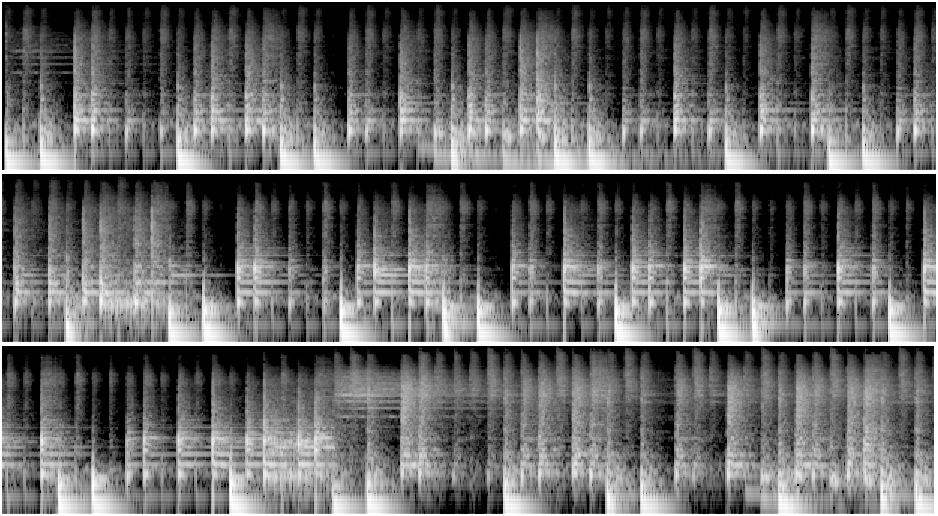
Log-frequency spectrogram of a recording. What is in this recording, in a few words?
drums mix; PPHDRUMREF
